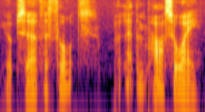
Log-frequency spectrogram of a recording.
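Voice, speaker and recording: A man from India guiding a meditation as a yoga teacher, with slow, calm, hushed phrases and a breathy, husky voice that trails off toward a whisper. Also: mid-range voice. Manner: slow, calm, hushed instruction in short pauses-separated phrases. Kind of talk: guided meditation.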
